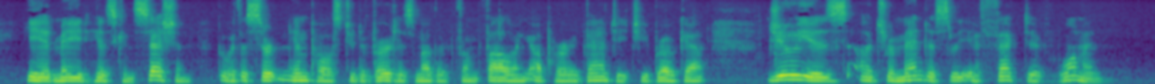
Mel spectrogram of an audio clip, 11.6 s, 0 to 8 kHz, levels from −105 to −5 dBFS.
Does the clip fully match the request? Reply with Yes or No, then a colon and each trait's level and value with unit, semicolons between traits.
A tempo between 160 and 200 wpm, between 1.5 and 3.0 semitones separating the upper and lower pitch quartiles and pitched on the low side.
No: average, 140 wpm; average, 2.7 semitones; low, 120 Hz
